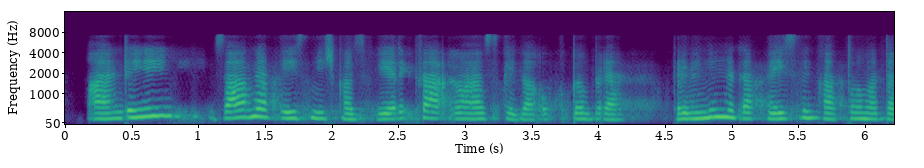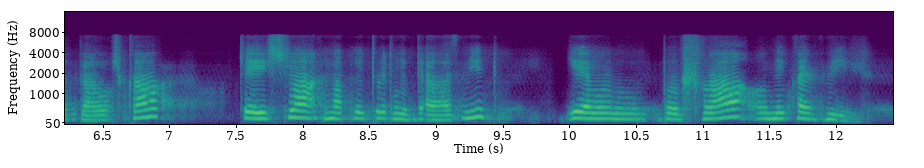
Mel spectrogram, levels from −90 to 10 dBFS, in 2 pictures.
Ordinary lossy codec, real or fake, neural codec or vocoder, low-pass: none; fake; codec, 16 kHz, 0.5 kbps, FreqCodec, smaller model; 7.2 kHz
